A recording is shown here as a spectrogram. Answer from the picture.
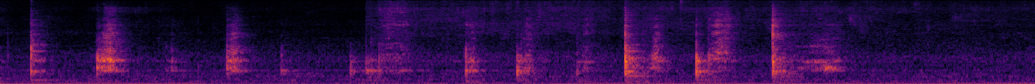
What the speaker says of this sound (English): To this let us add raisins and roast well.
